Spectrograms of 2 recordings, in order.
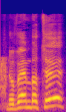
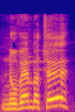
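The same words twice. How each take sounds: The two takes are said the same way.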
